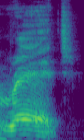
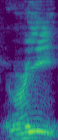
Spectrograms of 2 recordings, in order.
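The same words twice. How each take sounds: First: The vowel is a short 'e' sound. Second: The vowel is a long 'ee' sound. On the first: It is the past tense, read before. "Ler no passado é read ... O mesmo som ... da cor vermelha" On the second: It is the present tense, to read. "read, som de I"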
